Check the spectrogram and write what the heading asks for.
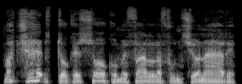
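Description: Man voicing Lupin, calm and measured. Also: low voice, breathy edge, no echo, clean studio sound, exaggerated voice. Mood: explaining. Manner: measured, explaining, mildly impatient. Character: calm, patient middle-aged male wizard teacher.

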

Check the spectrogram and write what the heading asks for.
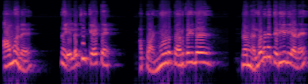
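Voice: mid-range voice, expressive, brisk, mellow, lightly acted. A performer voicing a heartbroken young man in a cartoon drama. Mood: hurt. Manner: pleading, tearful, apologetic. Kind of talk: animated cartoon drama voice acting.

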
